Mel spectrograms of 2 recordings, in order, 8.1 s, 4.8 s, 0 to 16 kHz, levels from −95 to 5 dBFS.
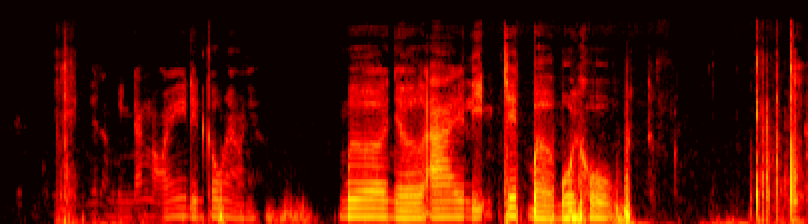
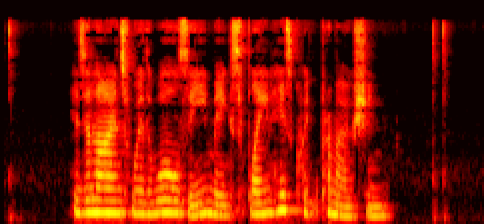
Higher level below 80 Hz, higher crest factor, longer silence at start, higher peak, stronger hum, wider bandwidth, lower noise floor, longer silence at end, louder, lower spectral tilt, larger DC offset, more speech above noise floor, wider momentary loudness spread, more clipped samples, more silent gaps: first, -48 dBFS vs -68 dBFS; about the same, 26 dB vs 22 dB; first, 0.6 s vs 0.1 s; about the same, -6 dBFS vs -4 dBFS; neither; about the same, 11 kHz vs 12 kHz; first, -80 dBFS vs -75 dBFS; second, 0.05 s vs 0.4 s; second, -29 LUFS vs -24 LUFS; first, -7 dB/octave vs -3 dB/octave; neither; about the same, 51 dB vs 50 dB; about the same, 22 LU vs 20 LU; neither; neither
